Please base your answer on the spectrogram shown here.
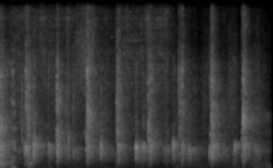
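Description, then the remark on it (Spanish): A short burst of applause, with sharp, uneven claps coming in quick succession while people keep talking over it at roughly the same loudness. “Así que, por favor, otro aplauso para la ley.”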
